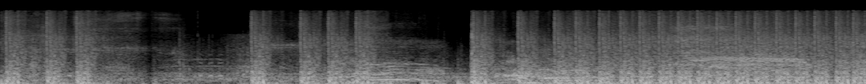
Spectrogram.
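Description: Laser guns fire in rapid bursts.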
